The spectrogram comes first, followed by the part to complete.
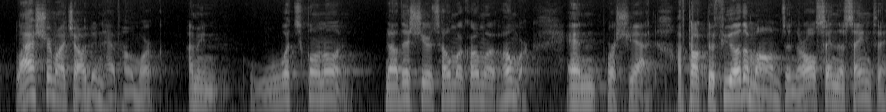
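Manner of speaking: concerned tone.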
